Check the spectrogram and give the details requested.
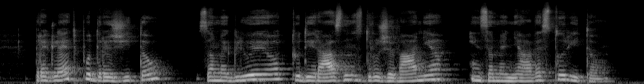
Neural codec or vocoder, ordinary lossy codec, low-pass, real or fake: autoencoder, 48 kHz, 128 numbers a frame, DAC-VAE, trained on Japanese speech; none; 19.8 kHz; fake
